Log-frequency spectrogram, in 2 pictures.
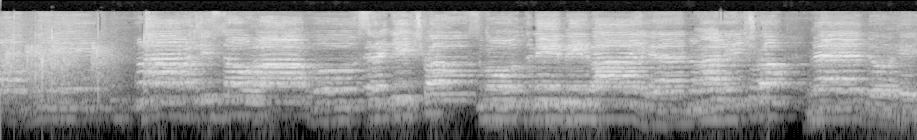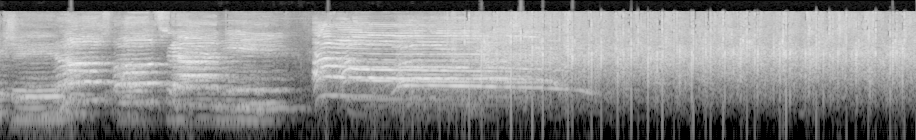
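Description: Applause dies away, then a small mixed group of voices sings unaccompanied for about ten seconds, ending on a long note that slides downward. Applause starts again as the song ends.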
